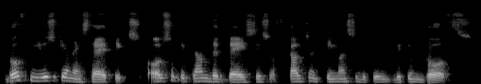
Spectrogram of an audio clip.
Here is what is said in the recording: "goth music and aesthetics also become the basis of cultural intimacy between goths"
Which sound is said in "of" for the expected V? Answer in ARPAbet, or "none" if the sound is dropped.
F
